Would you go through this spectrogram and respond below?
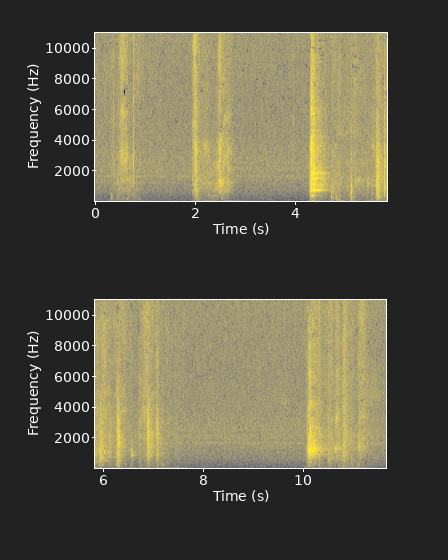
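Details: French Bulldog named Misha indoors giving scattered short, hoarse barks: one soft at the start, a pair near two seconds, a loud cluster of yaps around four to seven seconds, then a final bark after quiet.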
